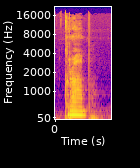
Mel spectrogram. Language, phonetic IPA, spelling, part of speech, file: Ukrainian, [krab], краб, noun, Uk-краб.ogg
- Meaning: crab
